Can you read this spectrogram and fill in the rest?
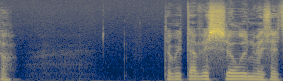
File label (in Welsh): "fesul", Welsh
